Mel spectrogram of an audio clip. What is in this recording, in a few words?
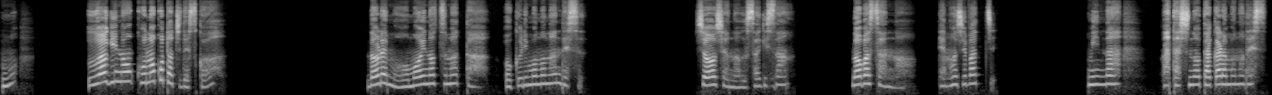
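dialogue Japanese; LS26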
